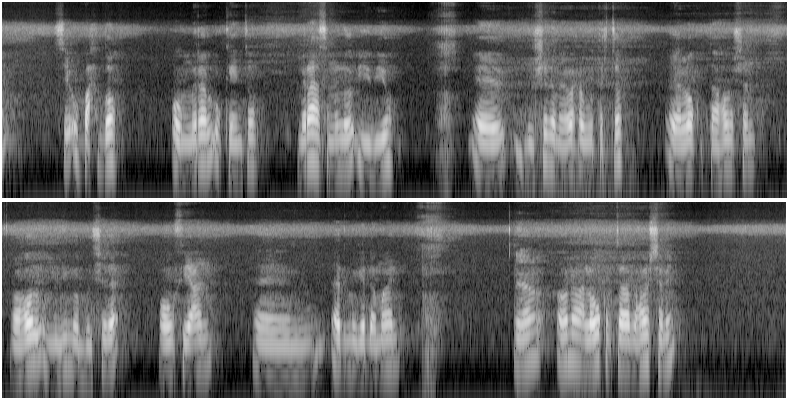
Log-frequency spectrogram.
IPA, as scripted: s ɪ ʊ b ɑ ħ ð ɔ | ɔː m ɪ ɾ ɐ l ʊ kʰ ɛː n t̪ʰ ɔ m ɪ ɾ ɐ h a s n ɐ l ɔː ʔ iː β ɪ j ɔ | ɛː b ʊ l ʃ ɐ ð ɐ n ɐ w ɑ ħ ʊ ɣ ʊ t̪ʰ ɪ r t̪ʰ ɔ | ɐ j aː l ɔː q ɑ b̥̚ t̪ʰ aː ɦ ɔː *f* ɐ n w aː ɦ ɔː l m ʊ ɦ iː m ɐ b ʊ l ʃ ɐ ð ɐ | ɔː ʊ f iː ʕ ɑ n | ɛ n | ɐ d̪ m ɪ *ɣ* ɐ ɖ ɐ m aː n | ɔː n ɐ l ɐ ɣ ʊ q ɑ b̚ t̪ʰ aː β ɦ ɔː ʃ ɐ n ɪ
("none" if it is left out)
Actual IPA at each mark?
ʃ, ɣ

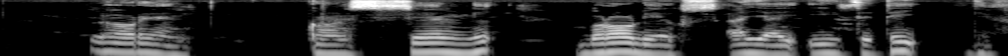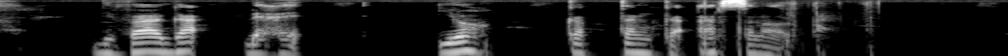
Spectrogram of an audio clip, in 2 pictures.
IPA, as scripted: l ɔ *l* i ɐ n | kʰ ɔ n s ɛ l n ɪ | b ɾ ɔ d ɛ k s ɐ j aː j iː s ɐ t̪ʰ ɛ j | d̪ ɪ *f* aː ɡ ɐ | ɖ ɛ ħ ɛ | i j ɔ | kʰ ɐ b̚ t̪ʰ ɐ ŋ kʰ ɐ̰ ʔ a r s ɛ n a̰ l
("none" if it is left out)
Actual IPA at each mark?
ɾ, f

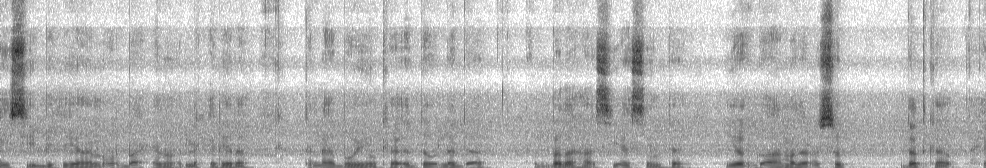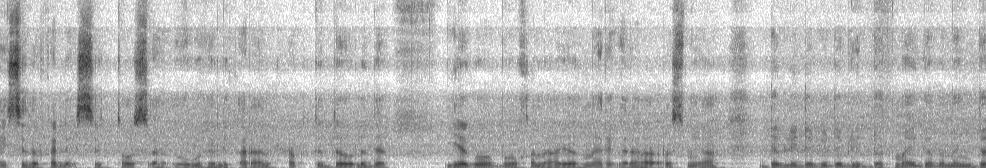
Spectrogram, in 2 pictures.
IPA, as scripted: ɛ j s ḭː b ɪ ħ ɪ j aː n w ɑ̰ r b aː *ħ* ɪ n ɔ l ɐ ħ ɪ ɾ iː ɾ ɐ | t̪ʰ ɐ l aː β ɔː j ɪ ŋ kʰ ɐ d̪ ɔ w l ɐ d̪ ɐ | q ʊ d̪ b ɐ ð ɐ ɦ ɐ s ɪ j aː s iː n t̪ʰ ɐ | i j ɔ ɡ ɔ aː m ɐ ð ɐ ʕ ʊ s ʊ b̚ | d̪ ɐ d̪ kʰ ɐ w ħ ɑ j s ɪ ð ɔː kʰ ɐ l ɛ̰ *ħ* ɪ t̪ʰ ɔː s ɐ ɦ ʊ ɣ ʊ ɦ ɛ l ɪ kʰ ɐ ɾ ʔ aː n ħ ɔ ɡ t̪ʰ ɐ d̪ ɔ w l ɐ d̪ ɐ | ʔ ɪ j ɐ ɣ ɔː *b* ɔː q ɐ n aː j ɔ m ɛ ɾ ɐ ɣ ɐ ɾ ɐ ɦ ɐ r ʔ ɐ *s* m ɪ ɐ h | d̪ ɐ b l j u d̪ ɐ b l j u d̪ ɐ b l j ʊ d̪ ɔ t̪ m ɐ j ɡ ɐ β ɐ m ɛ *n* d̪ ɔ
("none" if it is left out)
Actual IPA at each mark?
ħ, s, b, s, n

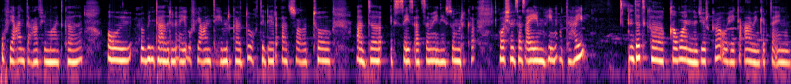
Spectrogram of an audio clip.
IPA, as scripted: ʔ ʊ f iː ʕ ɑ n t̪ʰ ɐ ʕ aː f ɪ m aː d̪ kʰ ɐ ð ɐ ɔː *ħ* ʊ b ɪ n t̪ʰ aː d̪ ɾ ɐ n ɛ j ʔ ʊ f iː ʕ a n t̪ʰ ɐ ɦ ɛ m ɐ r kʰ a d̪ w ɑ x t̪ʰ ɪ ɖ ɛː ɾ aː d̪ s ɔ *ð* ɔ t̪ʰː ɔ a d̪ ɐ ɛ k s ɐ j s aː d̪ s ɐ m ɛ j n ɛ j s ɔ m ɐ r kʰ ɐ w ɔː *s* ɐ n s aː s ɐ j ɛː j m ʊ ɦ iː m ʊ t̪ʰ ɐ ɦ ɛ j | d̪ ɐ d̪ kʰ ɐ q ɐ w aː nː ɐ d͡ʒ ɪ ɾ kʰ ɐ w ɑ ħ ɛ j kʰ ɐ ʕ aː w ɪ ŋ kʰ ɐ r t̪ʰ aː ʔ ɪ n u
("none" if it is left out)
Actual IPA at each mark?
ħ, ʕ, ʃ

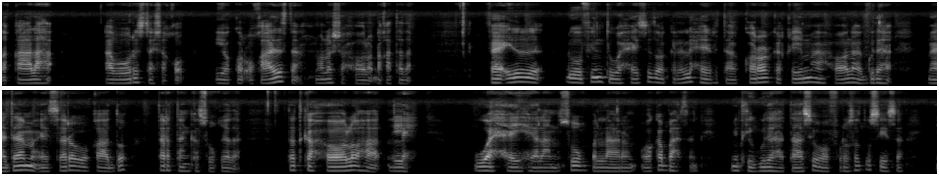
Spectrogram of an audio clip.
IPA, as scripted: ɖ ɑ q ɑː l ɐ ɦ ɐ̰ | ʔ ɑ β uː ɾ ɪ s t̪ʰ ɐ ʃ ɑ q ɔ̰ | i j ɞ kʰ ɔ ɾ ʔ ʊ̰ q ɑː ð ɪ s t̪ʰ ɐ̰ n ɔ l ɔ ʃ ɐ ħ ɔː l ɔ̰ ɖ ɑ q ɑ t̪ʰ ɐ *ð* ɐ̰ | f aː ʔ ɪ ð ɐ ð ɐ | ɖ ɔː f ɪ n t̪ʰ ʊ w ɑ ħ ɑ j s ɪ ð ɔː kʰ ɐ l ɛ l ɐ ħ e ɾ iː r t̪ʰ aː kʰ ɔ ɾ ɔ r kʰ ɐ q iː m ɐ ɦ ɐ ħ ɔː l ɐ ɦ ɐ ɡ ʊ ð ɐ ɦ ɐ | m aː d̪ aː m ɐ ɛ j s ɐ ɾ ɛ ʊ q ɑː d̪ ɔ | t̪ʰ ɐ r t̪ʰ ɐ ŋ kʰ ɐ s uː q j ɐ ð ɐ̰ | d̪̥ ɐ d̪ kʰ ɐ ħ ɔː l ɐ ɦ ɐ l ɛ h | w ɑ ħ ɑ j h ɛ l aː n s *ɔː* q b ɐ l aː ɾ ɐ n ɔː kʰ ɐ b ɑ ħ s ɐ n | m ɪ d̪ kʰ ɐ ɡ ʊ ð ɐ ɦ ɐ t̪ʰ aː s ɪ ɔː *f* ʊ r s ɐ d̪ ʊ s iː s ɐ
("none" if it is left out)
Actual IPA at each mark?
ð, uː, f

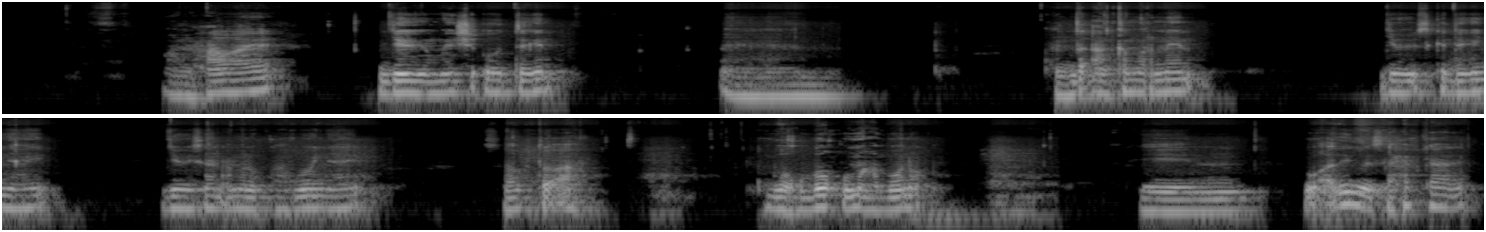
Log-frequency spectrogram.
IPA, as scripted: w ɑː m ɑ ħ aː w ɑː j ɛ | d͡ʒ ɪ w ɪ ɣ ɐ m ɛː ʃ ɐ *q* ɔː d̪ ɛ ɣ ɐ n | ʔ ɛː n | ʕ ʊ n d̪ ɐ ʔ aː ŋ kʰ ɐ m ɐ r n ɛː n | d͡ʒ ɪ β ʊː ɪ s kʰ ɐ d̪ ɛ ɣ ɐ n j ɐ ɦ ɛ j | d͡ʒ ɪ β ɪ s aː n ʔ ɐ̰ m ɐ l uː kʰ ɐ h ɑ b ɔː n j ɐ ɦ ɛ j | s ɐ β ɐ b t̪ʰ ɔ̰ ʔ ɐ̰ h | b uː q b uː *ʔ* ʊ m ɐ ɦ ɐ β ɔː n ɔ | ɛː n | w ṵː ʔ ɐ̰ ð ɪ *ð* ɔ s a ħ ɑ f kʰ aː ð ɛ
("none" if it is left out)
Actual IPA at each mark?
ʔ, q, ɣ

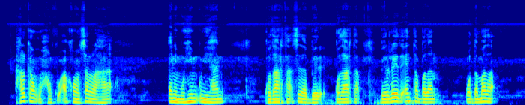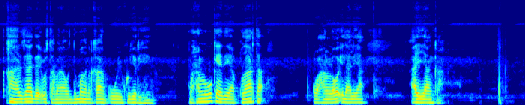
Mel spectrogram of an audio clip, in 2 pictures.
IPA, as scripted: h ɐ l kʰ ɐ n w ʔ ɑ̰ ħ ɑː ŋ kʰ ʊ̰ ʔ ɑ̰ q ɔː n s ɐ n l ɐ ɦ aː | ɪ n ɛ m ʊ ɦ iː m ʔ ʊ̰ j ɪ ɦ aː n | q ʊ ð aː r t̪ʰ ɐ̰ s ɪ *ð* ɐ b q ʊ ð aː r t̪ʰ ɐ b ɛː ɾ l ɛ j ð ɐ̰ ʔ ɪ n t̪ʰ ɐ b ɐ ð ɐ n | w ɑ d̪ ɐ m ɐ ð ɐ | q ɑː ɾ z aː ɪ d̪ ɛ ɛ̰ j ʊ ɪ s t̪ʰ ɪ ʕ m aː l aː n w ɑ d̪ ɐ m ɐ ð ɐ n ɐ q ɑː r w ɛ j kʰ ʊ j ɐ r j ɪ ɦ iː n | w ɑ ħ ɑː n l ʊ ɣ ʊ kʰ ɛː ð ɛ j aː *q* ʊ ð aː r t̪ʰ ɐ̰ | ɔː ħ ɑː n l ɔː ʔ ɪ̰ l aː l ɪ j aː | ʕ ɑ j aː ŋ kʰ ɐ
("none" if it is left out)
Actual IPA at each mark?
ð, q

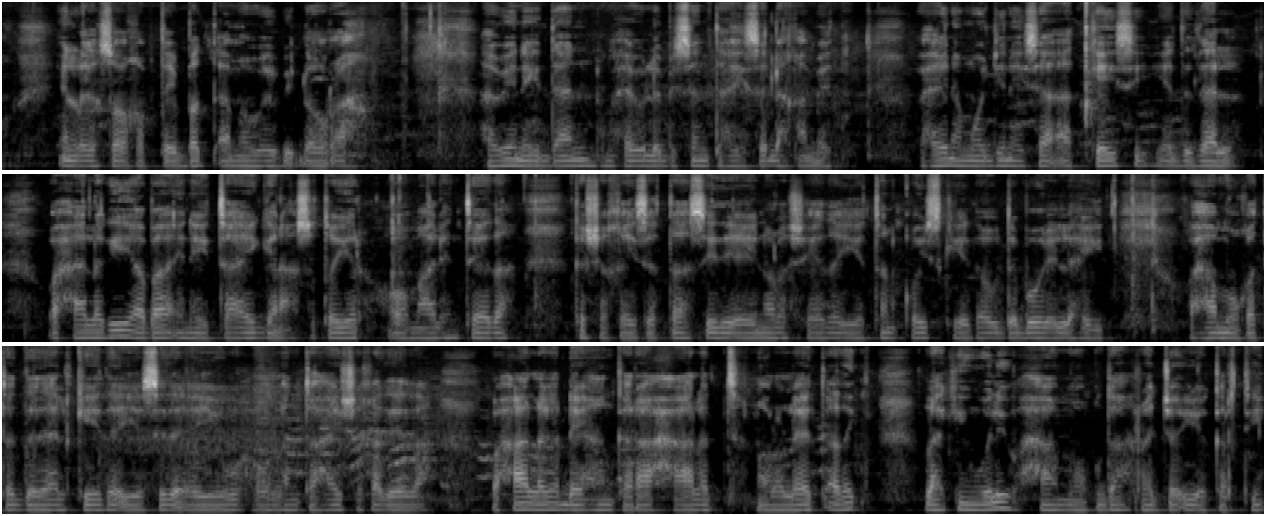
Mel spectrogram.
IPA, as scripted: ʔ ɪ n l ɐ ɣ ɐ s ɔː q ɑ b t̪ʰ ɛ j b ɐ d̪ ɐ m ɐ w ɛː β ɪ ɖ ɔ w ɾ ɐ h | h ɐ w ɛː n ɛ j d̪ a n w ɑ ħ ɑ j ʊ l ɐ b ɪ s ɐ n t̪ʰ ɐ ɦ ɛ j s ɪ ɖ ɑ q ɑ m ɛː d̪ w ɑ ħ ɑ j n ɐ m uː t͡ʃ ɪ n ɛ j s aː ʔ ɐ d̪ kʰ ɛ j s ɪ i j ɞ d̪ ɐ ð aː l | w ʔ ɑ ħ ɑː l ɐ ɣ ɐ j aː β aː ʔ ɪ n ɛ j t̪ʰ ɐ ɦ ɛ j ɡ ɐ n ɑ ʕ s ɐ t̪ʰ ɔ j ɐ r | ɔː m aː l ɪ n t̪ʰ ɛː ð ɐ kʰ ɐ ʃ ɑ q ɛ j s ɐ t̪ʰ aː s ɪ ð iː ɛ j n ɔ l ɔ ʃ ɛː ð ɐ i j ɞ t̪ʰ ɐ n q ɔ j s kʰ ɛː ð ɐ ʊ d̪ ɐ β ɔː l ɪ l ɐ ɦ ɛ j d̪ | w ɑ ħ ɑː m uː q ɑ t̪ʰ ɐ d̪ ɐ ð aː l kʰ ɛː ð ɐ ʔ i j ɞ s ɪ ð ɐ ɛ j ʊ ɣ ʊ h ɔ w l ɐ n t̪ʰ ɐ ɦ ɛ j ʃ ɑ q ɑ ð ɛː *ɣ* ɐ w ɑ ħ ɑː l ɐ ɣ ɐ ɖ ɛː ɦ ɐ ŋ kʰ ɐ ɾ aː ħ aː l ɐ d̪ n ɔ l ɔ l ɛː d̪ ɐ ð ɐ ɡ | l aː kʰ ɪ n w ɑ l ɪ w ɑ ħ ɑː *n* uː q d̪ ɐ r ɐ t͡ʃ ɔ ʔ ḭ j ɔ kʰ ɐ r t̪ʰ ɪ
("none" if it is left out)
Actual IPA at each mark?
ð, m

